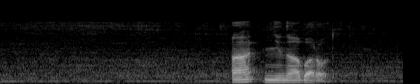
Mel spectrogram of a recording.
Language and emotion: Russian, neutral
